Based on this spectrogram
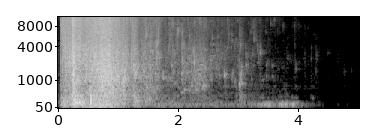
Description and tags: Water splash, emptying a bucket 9
I was emptying a bucket in a bathroom. Take 9.
bath, bucket, drops, hit, splash, water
